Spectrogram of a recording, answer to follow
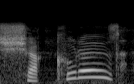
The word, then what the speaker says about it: Shakuras: I've played this map it is known as Shakur's Plateau that is how I'm going to pronounce it because it kind of sounds like Shakira Shakura and I like Shakira and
